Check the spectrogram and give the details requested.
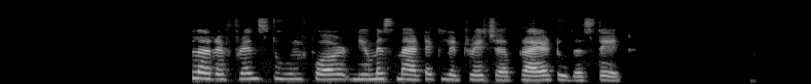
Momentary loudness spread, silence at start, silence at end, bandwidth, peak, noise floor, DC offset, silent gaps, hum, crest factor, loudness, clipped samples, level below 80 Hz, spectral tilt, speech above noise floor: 11 LU; 1.9 s; 1.9 s; 9.4 kHz; -4 dBFS; -88 dBFS; under 0.1%; none; none; 24 dB; -24 LUFS; under 0.1%; -76 dBFS; -2.5 dB/octave; 63 dB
